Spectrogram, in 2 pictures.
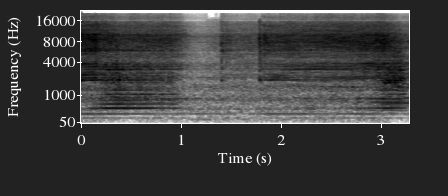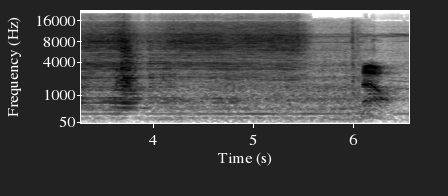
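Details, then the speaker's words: Wood lathe, bowl scraper on a bowl interior, light finishing cut from bottom toward top: steady scraping with a low buzz, then rising chatter near the end as the thin bowl wall vibrates against the tool edge. Fix: hand on the outside to dampen. "the end of that cut oh you heard some vibration and that's because this is thin enough out here that it was doing this against the edge of the tool"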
